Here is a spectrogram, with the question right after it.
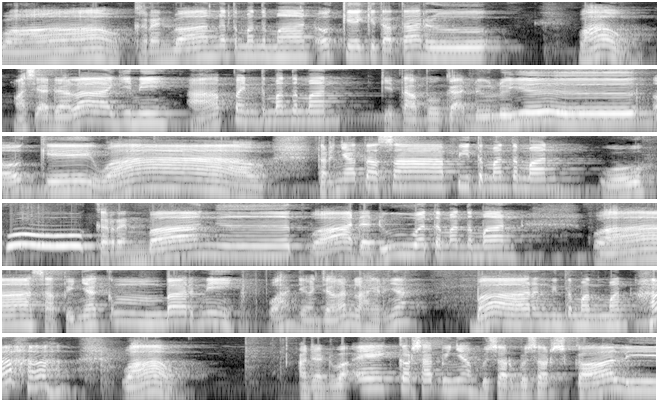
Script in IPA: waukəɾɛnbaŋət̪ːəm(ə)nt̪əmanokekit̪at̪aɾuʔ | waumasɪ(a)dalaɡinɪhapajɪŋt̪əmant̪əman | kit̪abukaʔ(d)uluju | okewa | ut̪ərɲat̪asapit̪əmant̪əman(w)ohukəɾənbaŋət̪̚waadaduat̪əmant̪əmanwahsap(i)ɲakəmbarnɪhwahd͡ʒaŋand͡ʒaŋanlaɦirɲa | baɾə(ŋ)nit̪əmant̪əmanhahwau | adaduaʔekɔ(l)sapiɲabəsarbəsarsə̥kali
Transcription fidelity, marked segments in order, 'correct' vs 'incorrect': incorrect: a, correct, correct, correct, correct, correct, incorrect: r

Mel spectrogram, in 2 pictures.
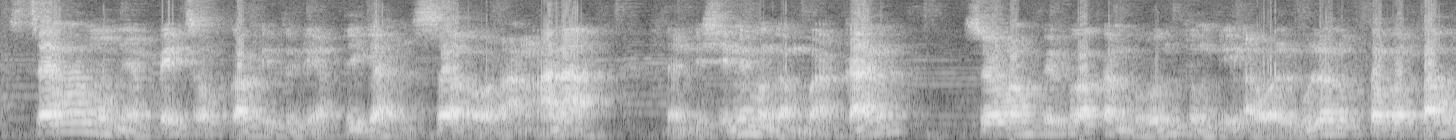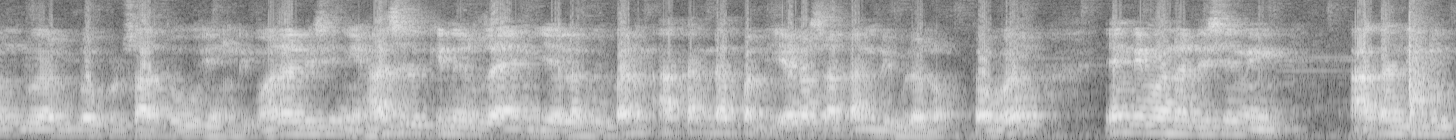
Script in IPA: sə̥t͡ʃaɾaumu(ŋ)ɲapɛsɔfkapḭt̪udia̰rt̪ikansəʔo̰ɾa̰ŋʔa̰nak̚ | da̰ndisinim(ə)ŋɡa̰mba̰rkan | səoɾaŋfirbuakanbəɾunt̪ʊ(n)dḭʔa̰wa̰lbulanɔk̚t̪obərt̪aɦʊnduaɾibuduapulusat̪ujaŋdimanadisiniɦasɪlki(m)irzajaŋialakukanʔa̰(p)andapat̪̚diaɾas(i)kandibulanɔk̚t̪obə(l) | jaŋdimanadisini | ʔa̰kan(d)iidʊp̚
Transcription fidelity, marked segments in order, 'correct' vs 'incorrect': incorrect: m, correct, incorrect: ŋ, incorrect: n, incorrect: k, incorrect: a, incorrect: r, correct

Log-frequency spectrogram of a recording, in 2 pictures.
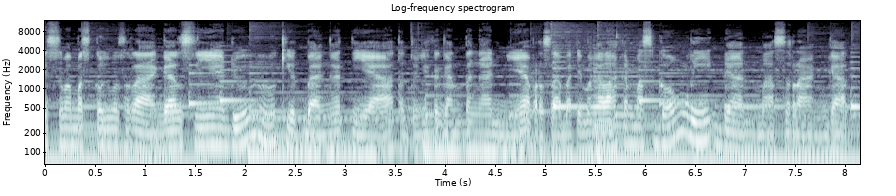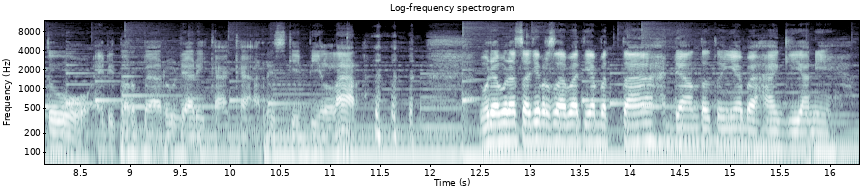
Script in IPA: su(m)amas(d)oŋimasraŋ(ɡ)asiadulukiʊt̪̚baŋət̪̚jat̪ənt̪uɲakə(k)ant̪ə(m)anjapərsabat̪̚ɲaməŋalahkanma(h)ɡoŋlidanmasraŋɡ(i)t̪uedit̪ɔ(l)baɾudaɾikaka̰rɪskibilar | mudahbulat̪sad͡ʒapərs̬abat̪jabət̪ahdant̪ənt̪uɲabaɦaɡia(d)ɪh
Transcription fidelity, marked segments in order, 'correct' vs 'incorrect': correct, incorrect: ɡ, correct, incorrect: ɡ, incorrect: ŋ, incorrect: s, incorrect: a, incorrect: r, incorrect: n

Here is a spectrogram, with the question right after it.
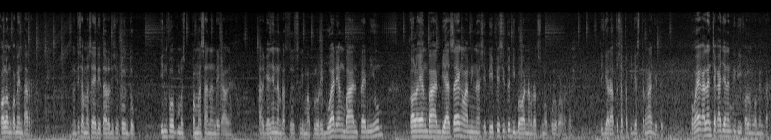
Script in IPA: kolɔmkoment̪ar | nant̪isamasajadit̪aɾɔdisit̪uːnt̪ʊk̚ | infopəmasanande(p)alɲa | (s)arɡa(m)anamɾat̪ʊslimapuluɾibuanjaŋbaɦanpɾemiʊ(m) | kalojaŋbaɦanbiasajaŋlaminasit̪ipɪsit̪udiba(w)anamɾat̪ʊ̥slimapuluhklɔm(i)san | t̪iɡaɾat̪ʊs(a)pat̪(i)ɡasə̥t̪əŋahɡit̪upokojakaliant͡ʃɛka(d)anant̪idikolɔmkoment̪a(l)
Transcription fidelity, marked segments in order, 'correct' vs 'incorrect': incorrect: k, incorrect: h, incorrect: ɲ, correct, correct, incorrect: a, correct, correct, incorrect: d͡ʒ, incorrect: r

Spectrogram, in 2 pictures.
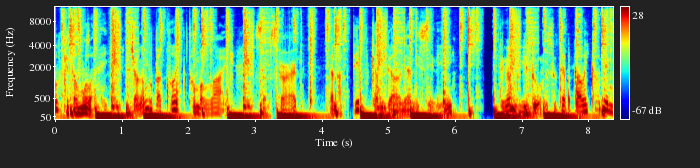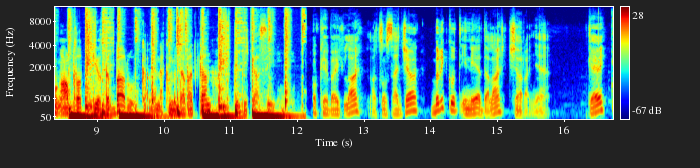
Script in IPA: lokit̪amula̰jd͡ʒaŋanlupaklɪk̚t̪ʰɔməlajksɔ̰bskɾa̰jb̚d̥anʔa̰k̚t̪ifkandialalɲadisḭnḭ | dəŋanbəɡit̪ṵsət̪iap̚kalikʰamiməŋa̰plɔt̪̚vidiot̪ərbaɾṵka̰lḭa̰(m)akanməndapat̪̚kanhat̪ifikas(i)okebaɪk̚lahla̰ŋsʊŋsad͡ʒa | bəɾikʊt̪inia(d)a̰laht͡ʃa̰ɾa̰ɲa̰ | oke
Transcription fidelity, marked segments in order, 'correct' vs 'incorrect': incorrect: n, correct, correct

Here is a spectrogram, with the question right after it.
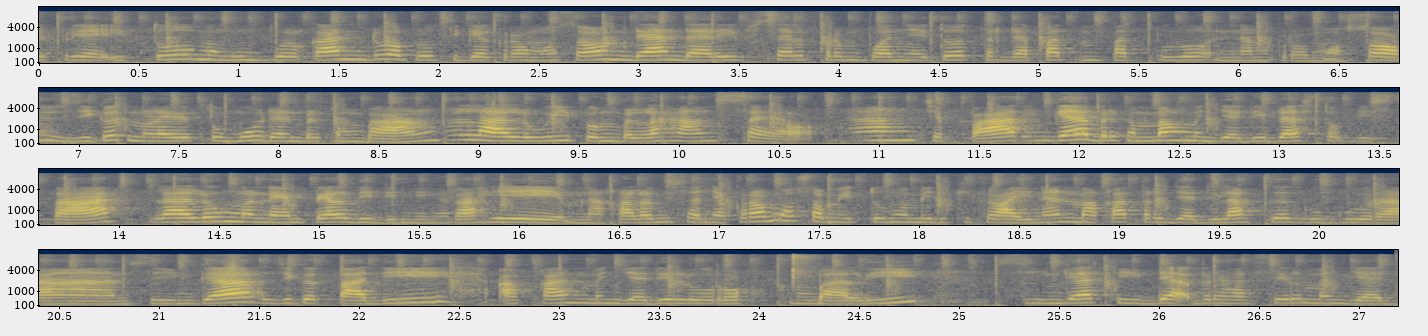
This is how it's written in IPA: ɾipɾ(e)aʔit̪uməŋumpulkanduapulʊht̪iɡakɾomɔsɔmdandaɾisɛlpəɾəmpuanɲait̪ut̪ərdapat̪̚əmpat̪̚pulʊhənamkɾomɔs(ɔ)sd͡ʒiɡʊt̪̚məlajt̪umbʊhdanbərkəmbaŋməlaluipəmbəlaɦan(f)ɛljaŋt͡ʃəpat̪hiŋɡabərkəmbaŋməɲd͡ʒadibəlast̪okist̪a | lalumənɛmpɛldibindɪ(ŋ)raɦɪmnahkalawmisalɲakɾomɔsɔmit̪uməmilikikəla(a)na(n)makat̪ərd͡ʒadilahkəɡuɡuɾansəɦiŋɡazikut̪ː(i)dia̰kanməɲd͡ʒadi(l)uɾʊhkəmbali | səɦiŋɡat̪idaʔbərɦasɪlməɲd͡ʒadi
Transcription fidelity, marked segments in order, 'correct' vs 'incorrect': incorrect: i, correct, incorrect: s, correct, incorrect: i, correct, incorrect: a, correct

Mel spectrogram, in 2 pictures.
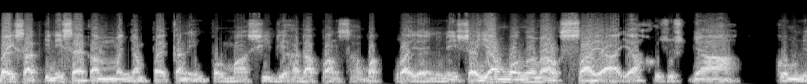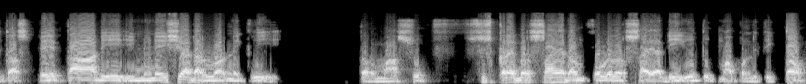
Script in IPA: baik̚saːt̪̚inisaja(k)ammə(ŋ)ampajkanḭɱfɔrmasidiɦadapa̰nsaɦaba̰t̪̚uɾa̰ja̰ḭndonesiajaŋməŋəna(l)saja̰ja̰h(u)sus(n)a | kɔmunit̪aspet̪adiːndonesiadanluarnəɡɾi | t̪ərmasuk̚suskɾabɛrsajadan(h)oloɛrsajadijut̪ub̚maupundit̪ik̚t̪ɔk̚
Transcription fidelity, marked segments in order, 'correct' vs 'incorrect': correct, incorrect: ɲ, correct, correct, incorrect: ɲ, incorrect: f

